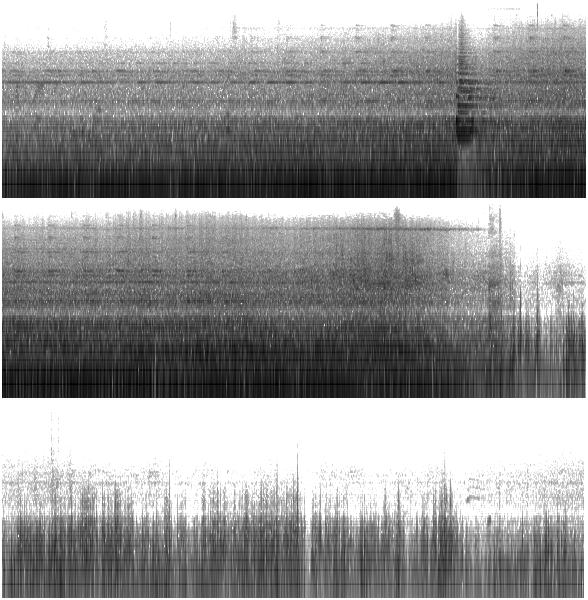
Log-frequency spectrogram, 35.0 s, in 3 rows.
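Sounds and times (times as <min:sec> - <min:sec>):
diesel engine rumble: 0:00.0 - 0:22.4
train air horn: 0:09.0 - 0:10.1.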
